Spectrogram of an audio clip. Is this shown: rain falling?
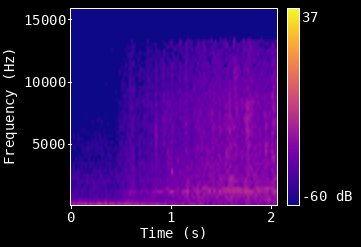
yes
